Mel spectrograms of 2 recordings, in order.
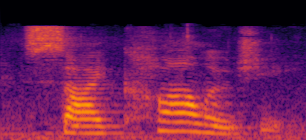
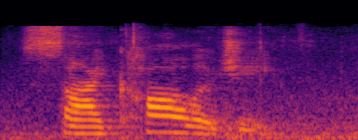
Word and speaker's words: psychology: If the PS is at the beginning of the word, say only that S. And again, you know these words. These words have crept into the English language. So, psychology, psychology.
